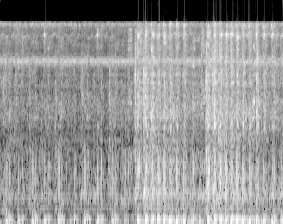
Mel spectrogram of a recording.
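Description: A motorcycle, started through an Arduino RFID and voice-command setup, runs at a close, loud, pulsing idle, with a couple of surges in intensity partway through.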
